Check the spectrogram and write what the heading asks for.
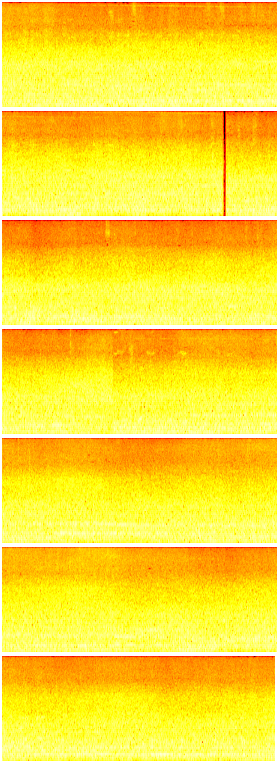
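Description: Steady motorway traffic noise with vehicle engines running, a continuous hum with no sudden events.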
